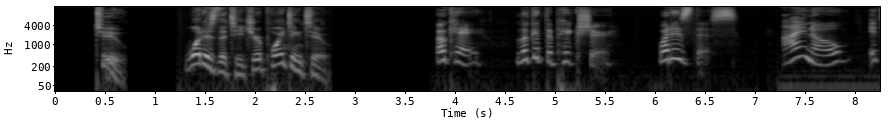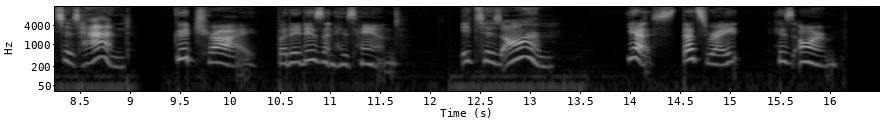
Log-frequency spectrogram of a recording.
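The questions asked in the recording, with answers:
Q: What is the teacher pointing to?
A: his arm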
